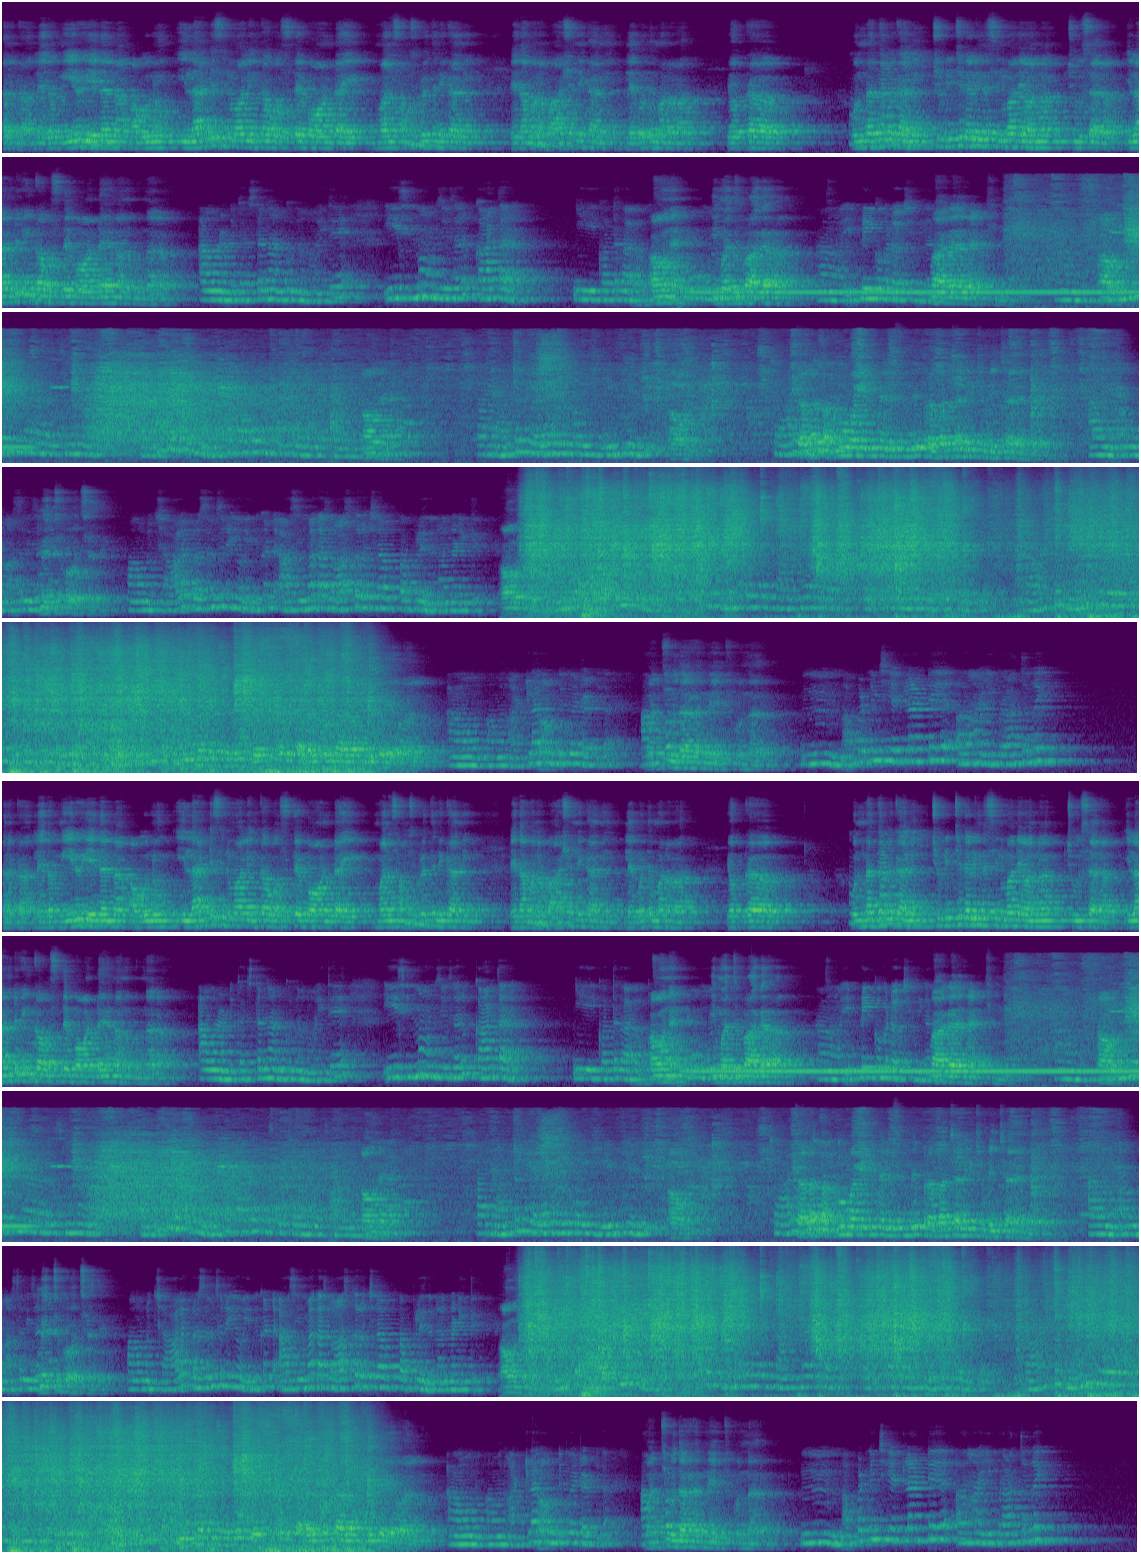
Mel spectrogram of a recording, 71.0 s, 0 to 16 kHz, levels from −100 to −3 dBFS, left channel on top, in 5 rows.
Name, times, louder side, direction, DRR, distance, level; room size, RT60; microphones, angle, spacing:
voice 1, 0.0-5.9 6.3-8.6 9.1-9.7 10.6-16.3 22.3-22.7 23.0-24.1 25.8-26.9 27.9-28.2 32.9-33.3 36.7-37.1 38.3-41.5 43.1-43.9 48.8-49.4 50.0-50.3 58.1-58.4 59.0-62.2 63.5-63.7 64.9-66.4, right 1 dB, 90° right, -2 dB, 0.7 m, -36 dB
voice 2, 0.9-1.3 5.0-5.3 6.6-6.8 10.6-11.4 12.0-12.2 14.5-14.6 16.7-20.6 21.3-23.3 24.4-26.0 27.3-33.4 34.4-36.5 38.0-38.9 42.0-43.5 44.2-48.4 49.4-50.9 51.4-57.9 58.1-59.6 62.4-64.4 64.8-64.9 65.7-65.8 66.8-69.8, right 1 dB, 50° right, -1 dB, 0.5 m, -42 dB
sound 1, 22.6-28.7, right 3 dB, 50° left, 0.9 m, -40 dB
sound 2, 26.7-42.4, left 1 dB, 25° left, 0.6 m, -43 dB
sound 3, 49.1-61.6, right 1 dB, 30° right, 0.9 m, -31 dB
3.0 x 2.1 x 3.1 m, 1.5 s
head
